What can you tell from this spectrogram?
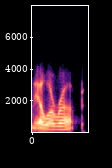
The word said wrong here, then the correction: Ullerup: The gentleman in the commercial said Uluroop. And her last name is spelled Ullerup.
